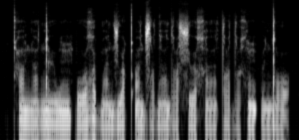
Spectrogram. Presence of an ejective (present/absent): present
